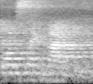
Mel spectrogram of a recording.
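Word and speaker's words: cosec: gini kosek kosek kosek c o s e c kosek bacanya kosekan kosek sudah ya Ini Ibu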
